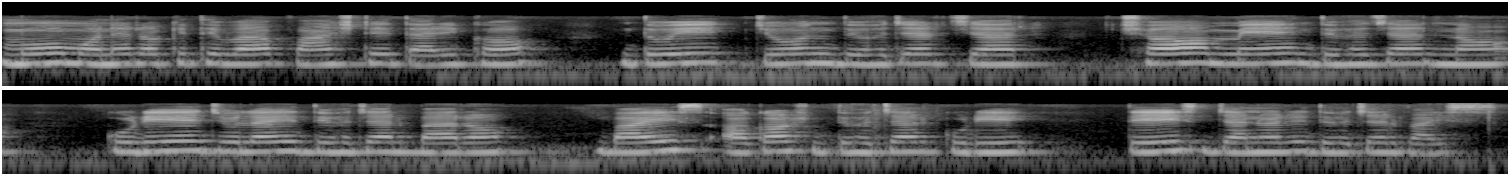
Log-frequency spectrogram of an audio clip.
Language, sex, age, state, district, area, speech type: Odia, female, 18-30, Odisha, Boudh, rural, spontaneous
